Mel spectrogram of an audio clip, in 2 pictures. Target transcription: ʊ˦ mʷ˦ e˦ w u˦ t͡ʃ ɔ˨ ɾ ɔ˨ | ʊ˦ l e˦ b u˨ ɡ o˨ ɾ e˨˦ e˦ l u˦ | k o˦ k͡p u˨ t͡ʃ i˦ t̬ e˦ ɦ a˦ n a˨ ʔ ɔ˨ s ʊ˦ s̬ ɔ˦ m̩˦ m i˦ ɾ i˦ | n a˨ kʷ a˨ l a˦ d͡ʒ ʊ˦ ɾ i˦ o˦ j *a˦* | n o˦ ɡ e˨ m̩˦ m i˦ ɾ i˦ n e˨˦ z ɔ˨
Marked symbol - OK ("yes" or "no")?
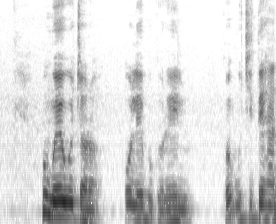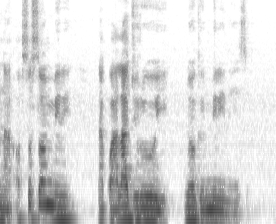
no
